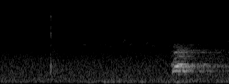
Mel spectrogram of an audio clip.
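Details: Nest camera on a great grey owl nest, 30 June 2018, afternoon: a loud, short, rough screech-like call after a quiet stretch with a faint click, over soft background hiss.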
